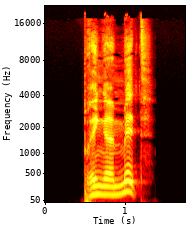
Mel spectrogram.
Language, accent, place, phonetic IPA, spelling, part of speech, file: German, Germany, Berlin, [ˌbʁɪŋə ˈmɪt], bringe mit, verb, De-bringe mit.ogg
- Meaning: inflection of mitbringen: 1. first-person singular present 2. first/third-person singular subjunctive I 3. singular imperative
